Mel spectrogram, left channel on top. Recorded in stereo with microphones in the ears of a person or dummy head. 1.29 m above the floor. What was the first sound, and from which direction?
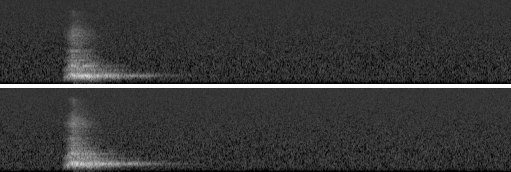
A whoosh, 5° right (ahead or behind).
